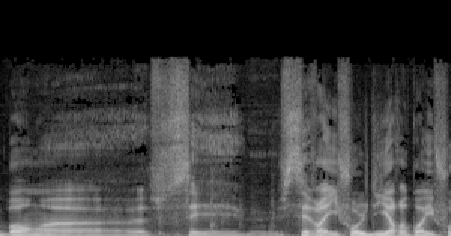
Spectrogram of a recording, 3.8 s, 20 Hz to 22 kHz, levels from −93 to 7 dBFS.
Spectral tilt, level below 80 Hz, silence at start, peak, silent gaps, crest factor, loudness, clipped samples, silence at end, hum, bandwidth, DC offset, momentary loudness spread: -4.5 dB/octave; -42 dBFS; 0 s; -4 dBFS; none; 16 dB; -20 LUFS; under 0.1%; 0 s; none; 17 kHz; under 0.1%; 12 LU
